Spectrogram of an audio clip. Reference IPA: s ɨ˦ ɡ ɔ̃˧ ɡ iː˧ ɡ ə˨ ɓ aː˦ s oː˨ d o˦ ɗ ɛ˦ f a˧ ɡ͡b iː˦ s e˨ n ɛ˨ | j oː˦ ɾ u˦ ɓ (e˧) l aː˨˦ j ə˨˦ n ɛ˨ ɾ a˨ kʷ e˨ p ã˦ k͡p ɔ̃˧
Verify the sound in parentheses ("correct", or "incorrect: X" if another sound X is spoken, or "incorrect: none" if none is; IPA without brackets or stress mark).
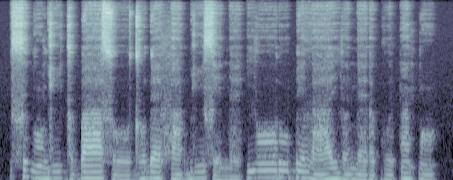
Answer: incorrect: e˦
